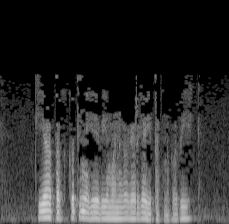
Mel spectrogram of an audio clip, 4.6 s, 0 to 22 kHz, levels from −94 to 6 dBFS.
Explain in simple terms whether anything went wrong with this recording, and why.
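Something did go wrong, and it lasts the whole clip. The speech sounds dull and watery, as if heard through a thin wall of water. Nothing above about 5.6 kHz is left, so the crisp top of the sound is gone. S sounds turn swirly and metallic. The likely cause is heavy MP3 compression. The encoder ran short of data, cut off the treble, and let quiet details flicker in and out.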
